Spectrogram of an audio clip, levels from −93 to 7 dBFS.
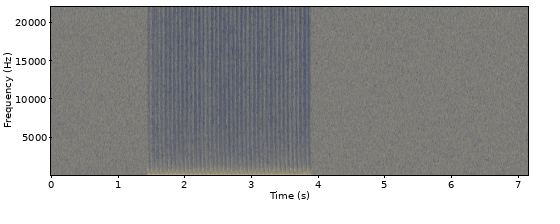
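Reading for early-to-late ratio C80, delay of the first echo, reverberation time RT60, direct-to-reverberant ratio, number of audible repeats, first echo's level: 12.0 dB, no echo audible, 2.4 s, 10.0 dB, no echo audible, no echo audible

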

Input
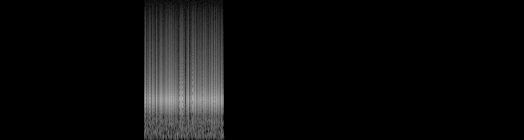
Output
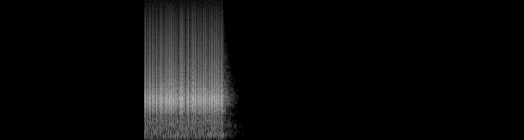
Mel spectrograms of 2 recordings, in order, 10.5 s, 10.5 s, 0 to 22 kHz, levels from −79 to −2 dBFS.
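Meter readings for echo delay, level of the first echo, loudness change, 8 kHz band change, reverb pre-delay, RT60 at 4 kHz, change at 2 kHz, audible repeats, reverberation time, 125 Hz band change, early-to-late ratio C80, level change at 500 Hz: no echo audible, no echo audible, +0.5 dB, +0.5 dB, 3 ms, 0.50 s, +0.5 dB, no echo audible, 0.65 s, +0.5 dB, 17.5 dB, +0.5 dB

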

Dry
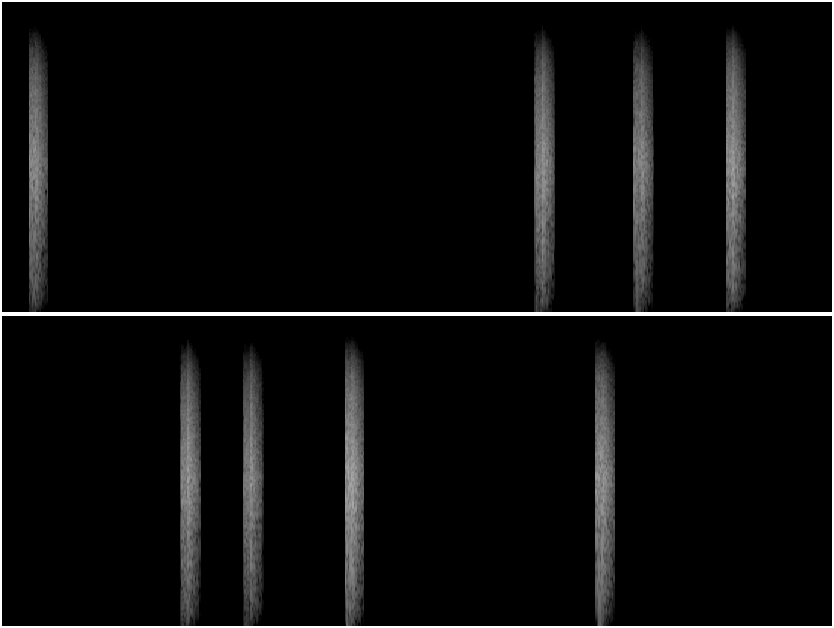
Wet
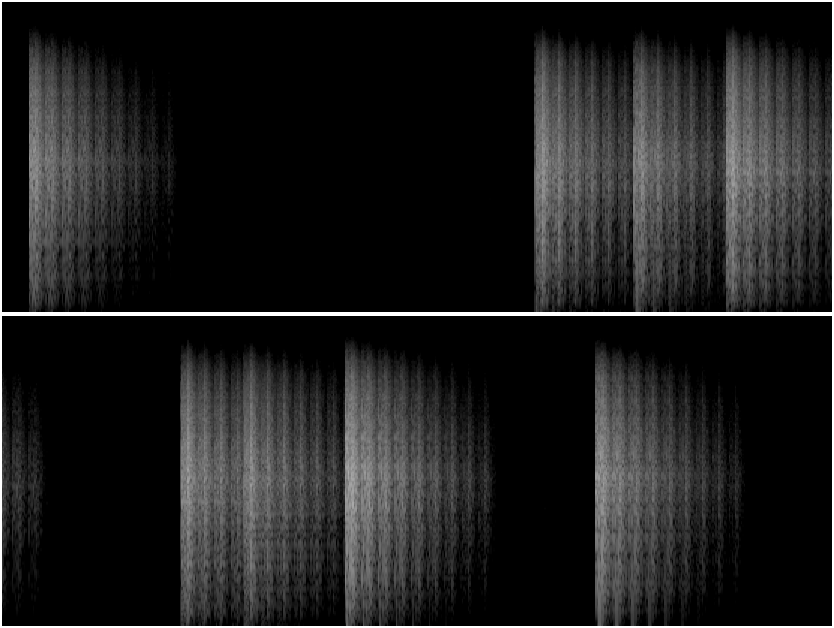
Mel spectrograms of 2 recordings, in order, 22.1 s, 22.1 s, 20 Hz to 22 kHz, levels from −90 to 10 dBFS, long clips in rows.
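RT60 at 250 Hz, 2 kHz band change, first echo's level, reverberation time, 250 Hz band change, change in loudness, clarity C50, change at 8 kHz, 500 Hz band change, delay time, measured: no reverb audible, +1.0 dB, −7.5 dB, no reverb audible, +1.0 dB, −1.5 dB, no reverb audible, +1.0 dB, +1.0 dB, 221 ms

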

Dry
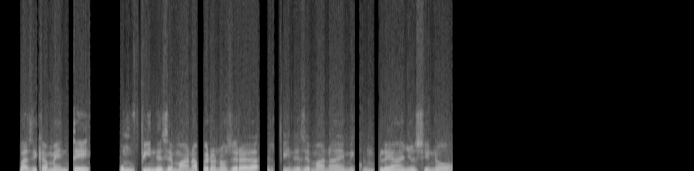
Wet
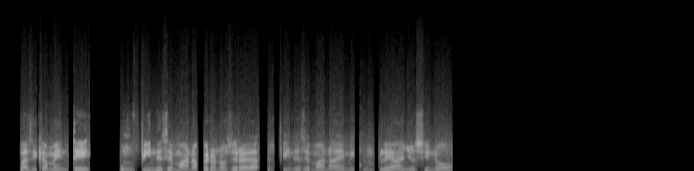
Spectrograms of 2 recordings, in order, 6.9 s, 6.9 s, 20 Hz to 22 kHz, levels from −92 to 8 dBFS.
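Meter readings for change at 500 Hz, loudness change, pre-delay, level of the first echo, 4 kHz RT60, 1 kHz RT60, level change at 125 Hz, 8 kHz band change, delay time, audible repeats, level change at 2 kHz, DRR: −15.0 dB, −6.0 dB, no reverb audible, no echo audible, no reverb audible, no reverb audible, −27.5 dB, −7.0 dB, no echo audible, no echo audible, 0.0 dB, no reverb audible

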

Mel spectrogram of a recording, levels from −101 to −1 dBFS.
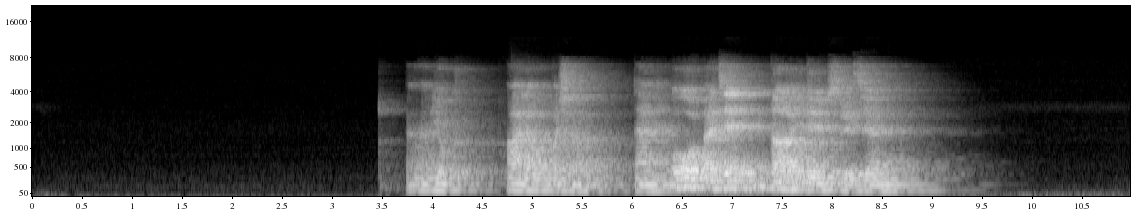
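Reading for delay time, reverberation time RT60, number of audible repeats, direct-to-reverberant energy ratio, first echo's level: no echo audible, 1.4 s, no echo audible, −5.5 dB, no echo audible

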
